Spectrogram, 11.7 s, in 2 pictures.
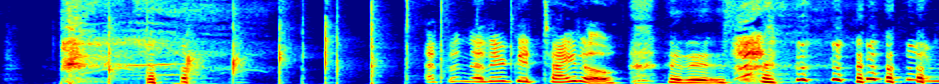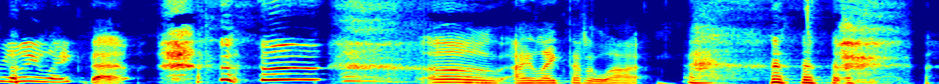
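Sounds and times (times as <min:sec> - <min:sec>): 
hand clapping: 0:00.4 - 0:03.4
speech: 0:00.9 - 0:01.2, 0:02.9 - 0:11.5.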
